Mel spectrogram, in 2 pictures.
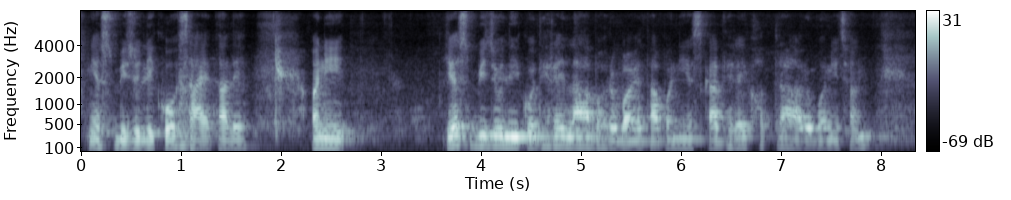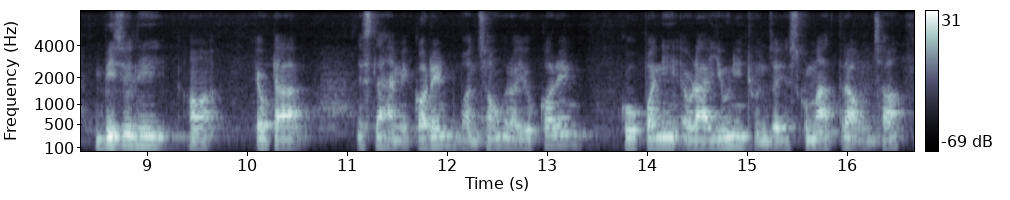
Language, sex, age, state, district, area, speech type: Nepali, male, 18-30, West Bengal, Darjeeling, rural, spontaneous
